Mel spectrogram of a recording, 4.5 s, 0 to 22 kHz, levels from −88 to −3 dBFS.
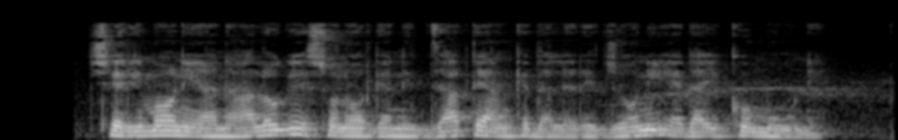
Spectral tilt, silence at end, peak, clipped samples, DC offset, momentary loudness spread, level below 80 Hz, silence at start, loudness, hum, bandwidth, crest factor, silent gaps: -7 dB/octave; 0.35 s; -10 dBFS; under 0.1%; under 0.1%; 7 LU; -56 dBFS; 0.45 s; -27 LUFS; none; 11.5 kHz; 16 dB; none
